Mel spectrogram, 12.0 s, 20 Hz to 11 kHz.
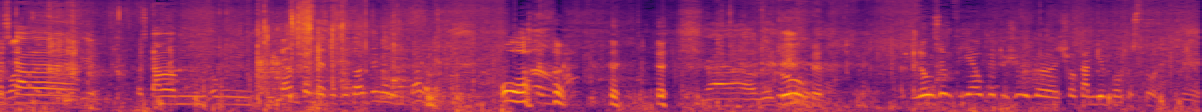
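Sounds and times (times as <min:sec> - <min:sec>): people talking: 0:00.0 - 0:05.9, 0:07.0 - 0:08.5, 0:09.1 - 0:12.0.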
